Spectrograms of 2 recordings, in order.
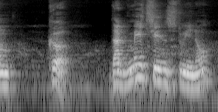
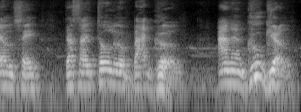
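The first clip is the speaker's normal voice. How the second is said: ordinary talk, nothing marked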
